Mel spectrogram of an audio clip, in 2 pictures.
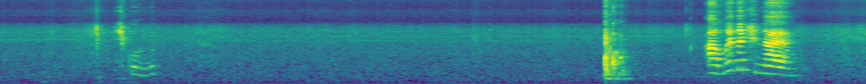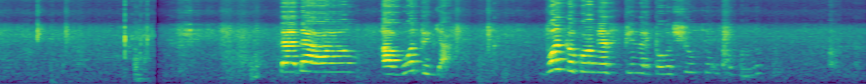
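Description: A young girl sings and talks close by in a high voice.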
